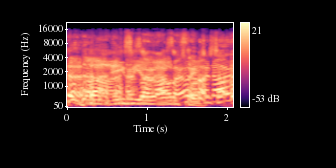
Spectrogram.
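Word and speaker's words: Ezio Auditore: That's the way you pronounce it. Ezio Auditoire.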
